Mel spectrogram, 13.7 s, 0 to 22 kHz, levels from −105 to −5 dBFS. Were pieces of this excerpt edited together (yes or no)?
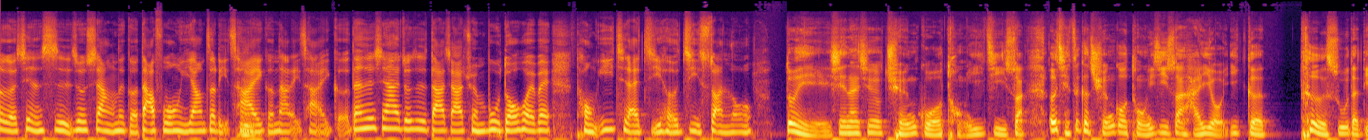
no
